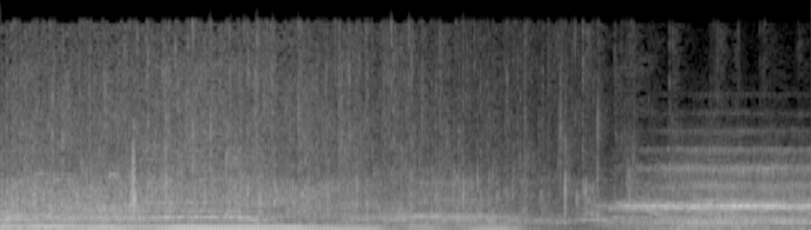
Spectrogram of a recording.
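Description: Live metal band between songs: crowd noise and wavering held tones from the stage, then about six seconds in a steady droning chord starts as the next piece's intro.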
